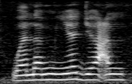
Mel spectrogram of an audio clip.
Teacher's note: Mengapa mim sukun diikuti oleh ya? Jadi pengucapannya harus jelas di bibir, atau izhar syafawi.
